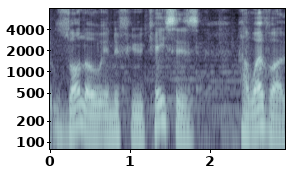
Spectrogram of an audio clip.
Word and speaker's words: Zoro: Zolo but in reality even in Japanese the pronunciation of zoro's name comes out as Zolo so one can say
